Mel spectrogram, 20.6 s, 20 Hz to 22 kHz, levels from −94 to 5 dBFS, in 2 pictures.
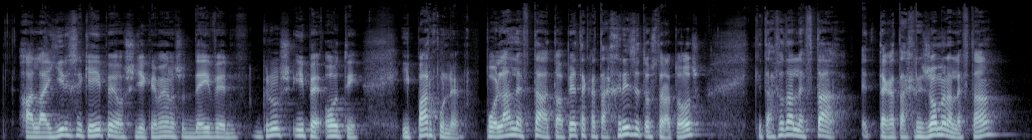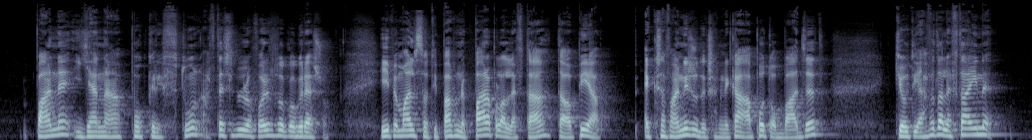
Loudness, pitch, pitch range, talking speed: -24 LUFS, 145 Hz, 125-165 Hz, 165 wpm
